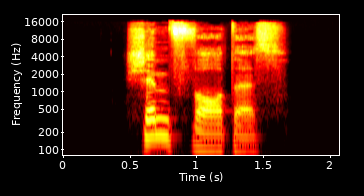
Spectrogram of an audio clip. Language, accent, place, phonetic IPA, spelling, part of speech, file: German, Germany, Berlin, [ˈʃɪmp͡fˌvɔʁtəs], Schimpfwortes, noun, De-Schimpfwortes.ogg
- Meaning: genitive singular of Schimpfwort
